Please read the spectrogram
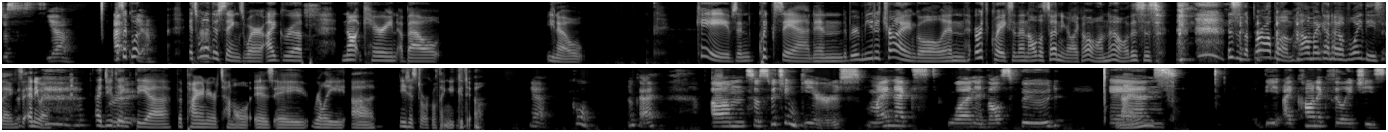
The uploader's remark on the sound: For some reason, we had really awesome audio issues for this episode, so we apologize in advance.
